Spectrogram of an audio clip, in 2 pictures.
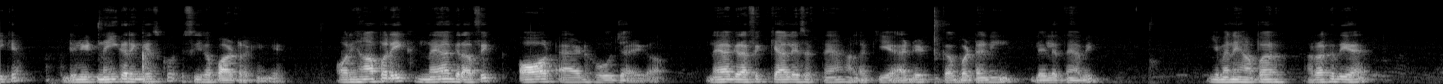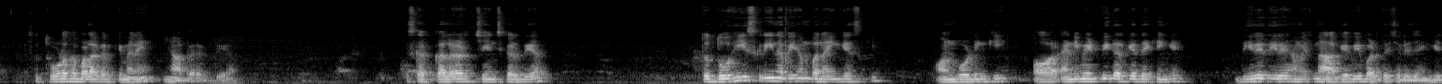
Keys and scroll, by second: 0.9 Left, 3.2 super+Tab, 8.8 super+c, 9.3 super+Tab, 11.4 super+v, 21.5 z, 22.2 v.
